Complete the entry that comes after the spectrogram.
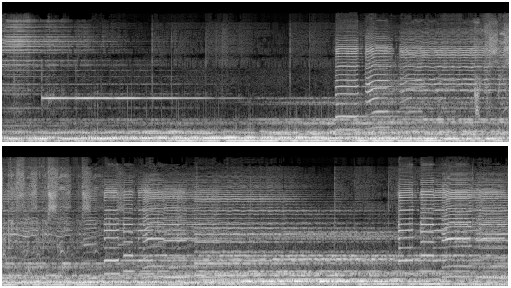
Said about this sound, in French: Ça sonne new-yorkais de fuck. Même pas. Hein, du rap français.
